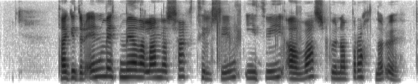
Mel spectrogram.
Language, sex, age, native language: Icelandic, female, 50-59, Icelandic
